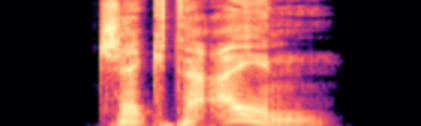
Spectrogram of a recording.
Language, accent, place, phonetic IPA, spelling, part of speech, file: German, Germany, Berlin, [ˌt͡ʃɛktə ˈaɪ̯n], checkte ein, verb, De-checkte ein.ogg
- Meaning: inflection of einchecken: 1. first/third-person singular preterite 2. first/third-person singular subjunctive II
